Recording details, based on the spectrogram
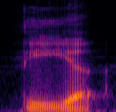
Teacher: تا کو باریک پڑھیں گے، حمزہ کو جھٹکے سے ادا کریں گے، تیا، ٹھیک ہے، کسی کو لمبا نہیں کرنا۔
